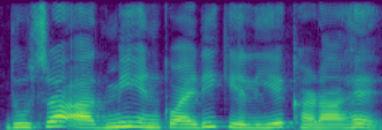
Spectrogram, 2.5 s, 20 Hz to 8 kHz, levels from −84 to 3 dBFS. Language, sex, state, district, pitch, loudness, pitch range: Hindi, female, Rajasthan, Jaipur, 230 Hz, -15 LUFS, 215-245 Hz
